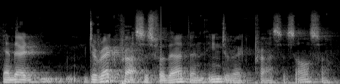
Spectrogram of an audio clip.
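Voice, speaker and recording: Man, very low voice, soft-spoken, hesitant, scripture lecture, many fillers. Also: fairly quick, a little hiss or hum. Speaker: speaker giving a scripture class. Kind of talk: sermon-style lecture. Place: temple hall with live audience.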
